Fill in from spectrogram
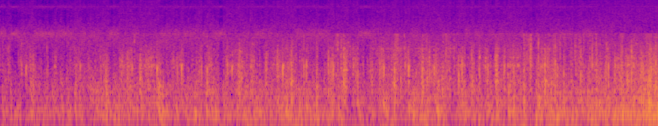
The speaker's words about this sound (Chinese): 马车声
